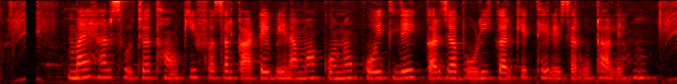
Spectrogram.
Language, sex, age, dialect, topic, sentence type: Chhattisgarhi, female, 25-30, Central, banking, statement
